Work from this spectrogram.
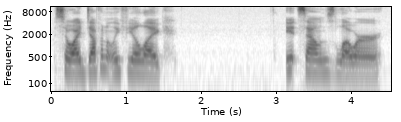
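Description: A young woman with a deep voice, hosting a podcast in a candid, rambling way and laughing now and then mid-sentence. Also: fairly even intonation, a little slow, smooth. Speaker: podcast host. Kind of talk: casual podcast chat.

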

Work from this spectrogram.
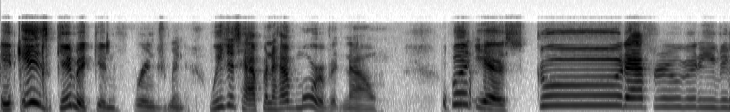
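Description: High-pitched, animated male podcast host. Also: no room sound, muffled recording. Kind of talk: casual comedic podcast banter.

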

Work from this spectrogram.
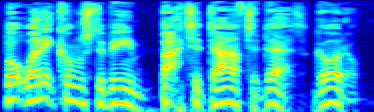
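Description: A man with a Yorkshire accent tells stories as a guest in a casual interview. His delivery is blunt and earthy, peppered with swearing. The voice sits at an average male pitch and is recorded dry and close. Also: animated, a little fast, a little mellow, slightly rough, no echo. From Yorkshire, England. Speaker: interview guest, veteran jiu-jitsu practitioner. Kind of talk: casual anecdotal chat.

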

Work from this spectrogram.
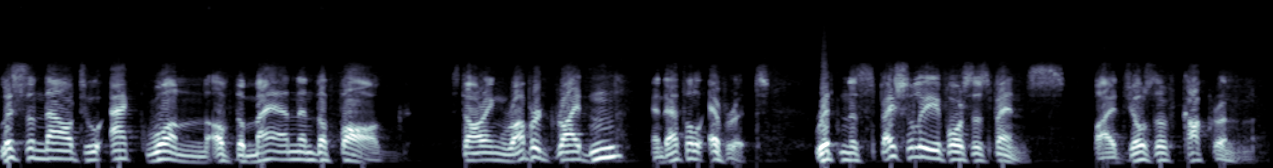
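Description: A man announcing a 1960s radio suspense show in an ominous, theatrical scripted style, with a husky voice. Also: mid-range voice, sing-song, normal speed. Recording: dull old radio broadcast with music.

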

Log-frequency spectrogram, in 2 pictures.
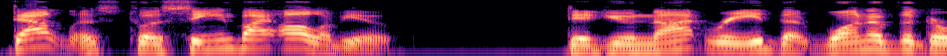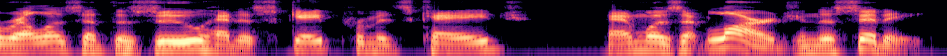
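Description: A man's voice: a little high, lively intonation, a little slow, sharp tone, voice pushed up. A man voicing a gaunt old sea captain in a story, grave and cryptic, with archaic, folksy seafaring phrasing. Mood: grave, ominous.

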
